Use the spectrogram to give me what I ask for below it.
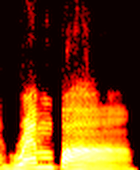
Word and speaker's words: grandpa: Begitu juga grandpa. D-nya silent, N-nya berubah bunyi jadi M. Grandpa.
